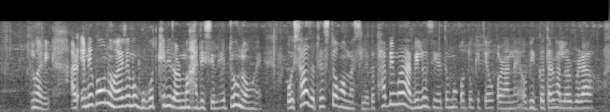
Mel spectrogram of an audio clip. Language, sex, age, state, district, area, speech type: Assamese, female, 18-30, Assam, Nalbari, rural, spontaneous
